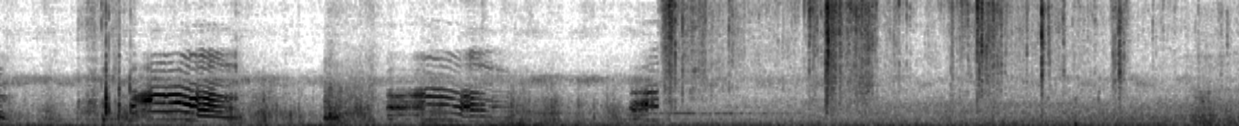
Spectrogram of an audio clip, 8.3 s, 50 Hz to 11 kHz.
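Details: Cats outdoors after an October 2014 typhoon; two short, rising-falling meows in the first three seconds, then soft scuffing and rustle with scattered clicks until the end.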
